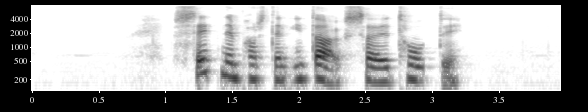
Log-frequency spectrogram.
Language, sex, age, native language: Icelandic, female, 20-29, Icelandic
